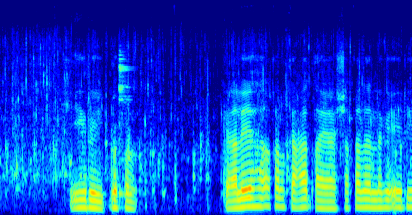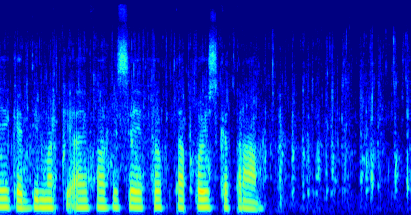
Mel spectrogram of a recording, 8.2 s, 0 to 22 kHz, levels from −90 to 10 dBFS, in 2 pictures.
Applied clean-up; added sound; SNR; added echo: neural mask model RNNoise.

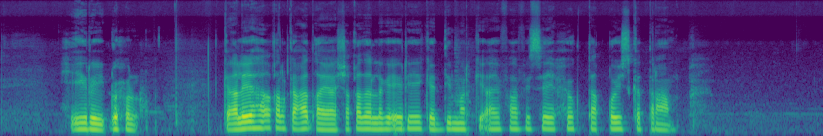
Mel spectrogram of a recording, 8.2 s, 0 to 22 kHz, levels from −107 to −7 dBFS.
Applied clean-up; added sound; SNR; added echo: none; none; none; none.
